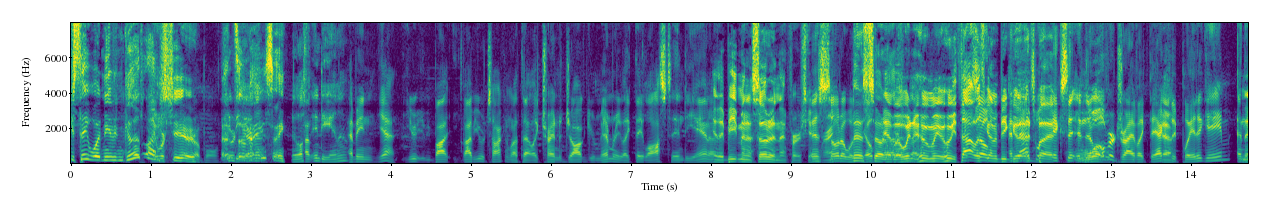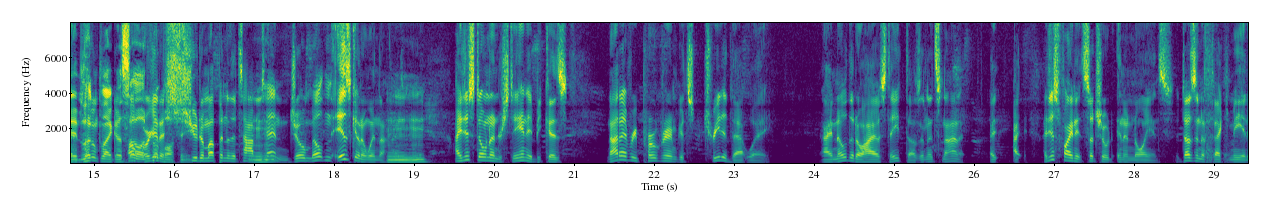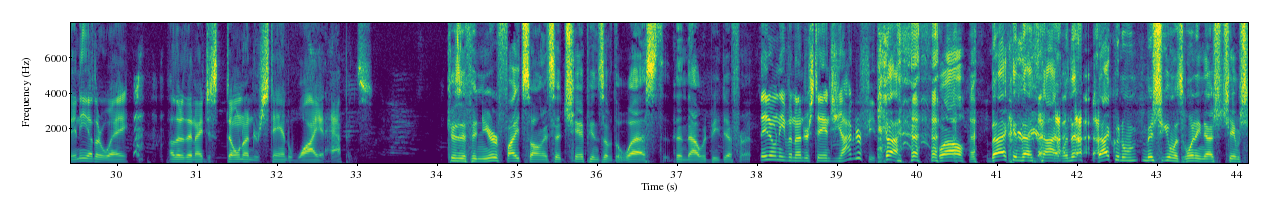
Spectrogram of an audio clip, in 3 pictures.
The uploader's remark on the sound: Another edition of Lettermen Live at Roosters. As always, Lettermen Live is hosted by Roosters on Olentangy River Road in Columbus.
